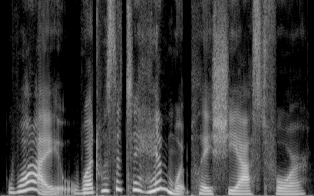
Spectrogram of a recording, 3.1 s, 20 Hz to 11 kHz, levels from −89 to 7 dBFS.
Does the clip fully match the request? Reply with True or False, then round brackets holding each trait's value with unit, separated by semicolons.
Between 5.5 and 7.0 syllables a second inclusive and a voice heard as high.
False (4.6 syllables/s; 250 Hz)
